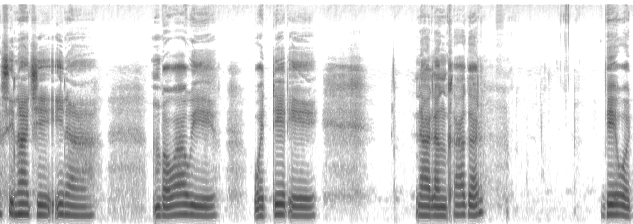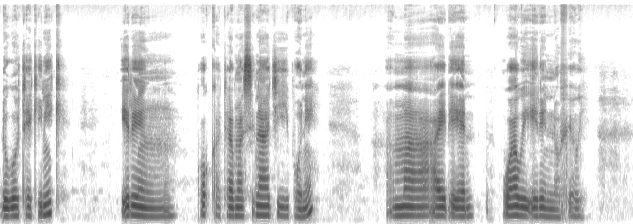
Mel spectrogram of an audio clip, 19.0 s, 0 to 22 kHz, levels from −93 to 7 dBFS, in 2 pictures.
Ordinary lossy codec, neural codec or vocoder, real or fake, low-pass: none; none; real; none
